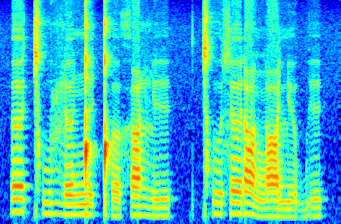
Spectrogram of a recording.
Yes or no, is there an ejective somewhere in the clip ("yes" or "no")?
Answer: no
